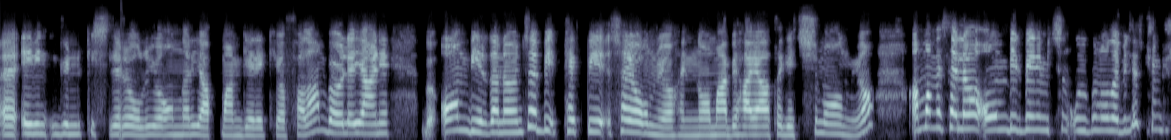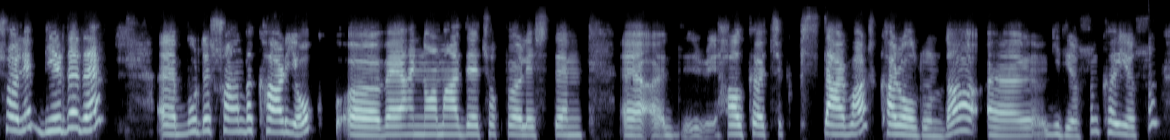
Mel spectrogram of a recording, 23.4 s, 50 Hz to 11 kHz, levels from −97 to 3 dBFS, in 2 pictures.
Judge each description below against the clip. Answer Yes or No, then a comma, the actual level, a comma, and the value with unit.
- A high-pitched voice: Yes, high, 215 Hz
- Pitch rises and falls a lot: Yes, wide, 6.1 semitones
